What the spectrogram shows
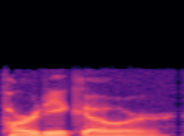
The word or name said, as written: partygoer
